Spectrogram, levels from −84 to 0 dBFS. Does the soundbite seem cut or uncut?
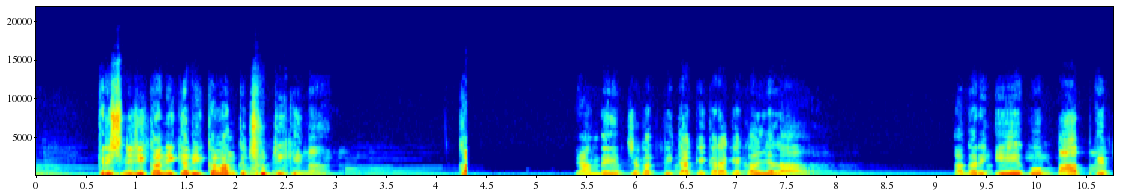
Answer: cut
